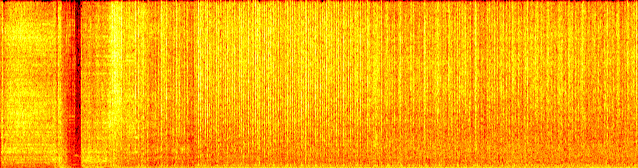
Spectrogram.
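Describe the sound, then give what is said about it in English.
A race car engine is cranked over by its starter with the spark plugs taken out, to get the oil pressure up, churning in a steady, loud mechanical whir without firing, after a brief pause near the start. “So I have to take the plugs out to crank the engine over, otherwise the battery goes flat.”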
